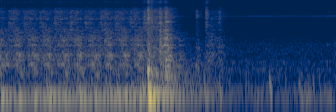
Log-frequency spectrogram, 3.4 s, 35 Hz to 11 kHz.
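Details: NA Miata right after installing an ISR 340LPH fuel pump, tank low on fuel: starter cranks about a second and a half, engine never catches; cranks but won't start. Cause suspected, not confirmed.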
